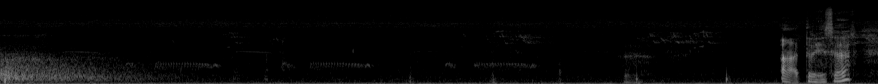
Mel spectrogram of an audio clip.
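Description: Faint outdoor woodland ambience with a few short bird calls, after a loud sound dies away in the first second. A brief vocal sound breaks in at the very end.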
